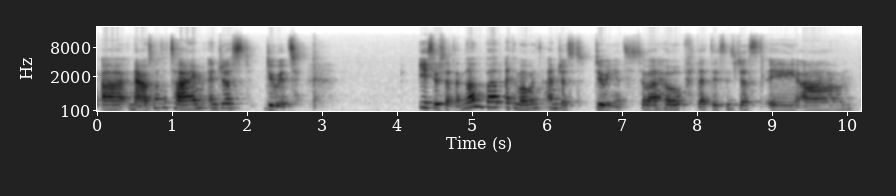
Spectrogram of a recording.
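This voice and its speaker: In an echoey room, a Belgian book vlogger in her thirties chats casually about books to the camera, her mid-range voice carrying a fairly bright tone. She's a native Dutch speaker with a Flemish accent, and her talk rambles along, full of fillers.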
